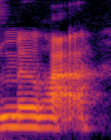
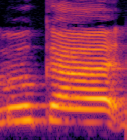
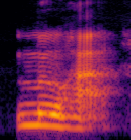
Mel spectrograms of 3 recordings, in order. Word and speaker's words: Mucha: someone who is check how to say alphonse muha and it is alphonse muha not mucha not mucha muha so that's that's my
